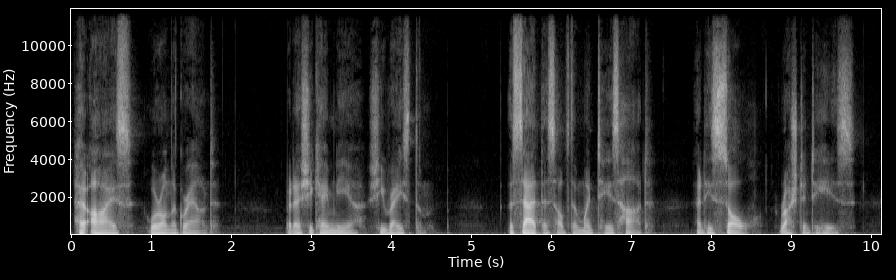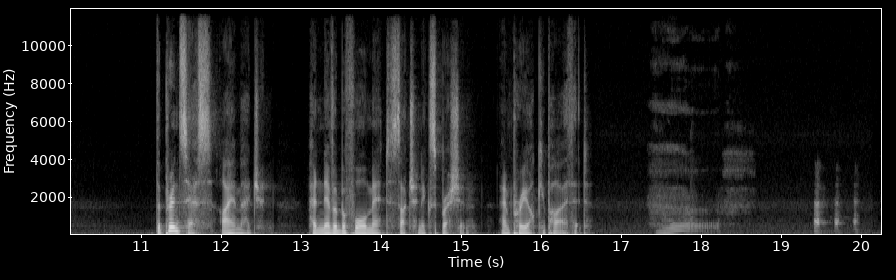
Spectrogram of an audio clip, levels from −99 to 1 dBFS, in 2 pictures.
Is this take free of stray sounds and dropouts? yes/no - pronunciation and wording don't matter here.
no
